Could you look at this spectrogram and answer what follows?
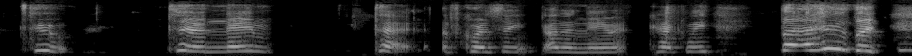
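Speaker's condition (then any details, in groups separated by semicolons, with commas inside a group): Cerebral palsy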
